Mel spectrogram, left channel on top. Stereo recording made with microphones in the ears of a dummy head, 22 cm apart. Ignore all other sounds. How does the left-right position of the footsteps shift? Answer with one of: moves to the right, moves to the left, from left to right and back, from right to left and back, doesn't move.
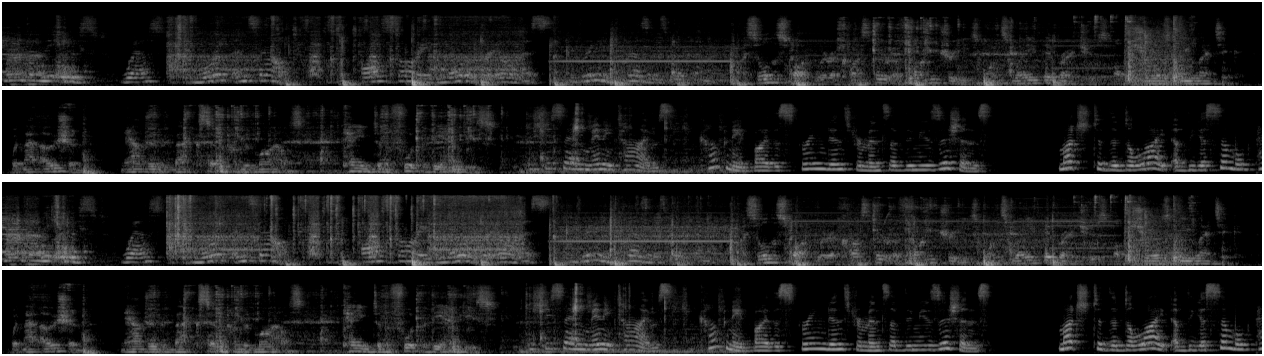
from left to right and back.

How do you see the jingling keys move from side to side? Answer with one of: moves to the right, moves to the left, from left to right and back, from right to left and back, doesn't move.
from left to right and back.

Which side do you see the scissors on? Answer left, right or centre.
right.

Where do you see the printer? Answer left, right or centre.
right.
